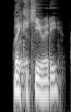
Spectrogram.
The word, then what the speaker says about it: Lake Acuity: Lake Acuity. – That's how you pronounce it.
